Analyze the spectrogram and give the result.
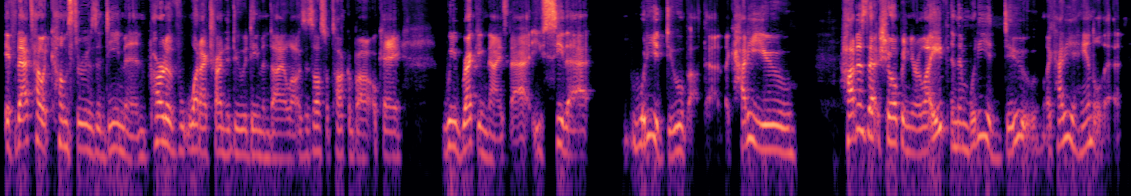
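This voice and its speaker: A woman with a husky voice speaking as the host of a conversational one-on-one discussion. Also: deep voice, fairly quick. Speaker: host of a personality-type dialogue series. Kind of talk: conversational interview.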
